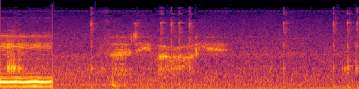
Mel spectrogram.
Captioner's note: whispers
